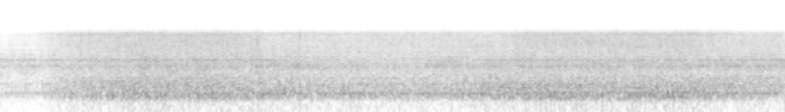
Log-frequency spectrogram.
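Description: Automatic car wash equipment working over the car, heard from inside the cabin: a steady rushing noise that swells about a second in and drops off near the end.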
